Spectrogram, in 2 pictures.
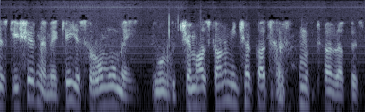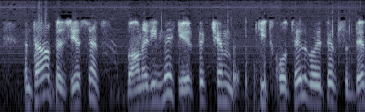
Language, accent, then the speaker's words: Armenian; Yerevan, Armenia; ես ազատ երևանցի եմ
